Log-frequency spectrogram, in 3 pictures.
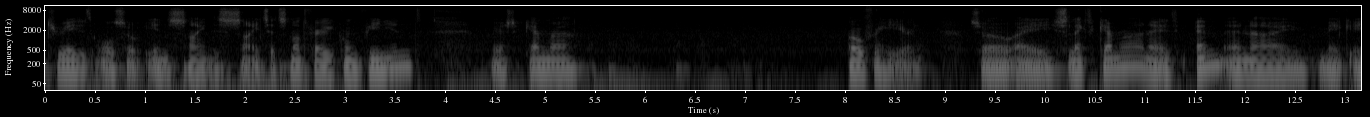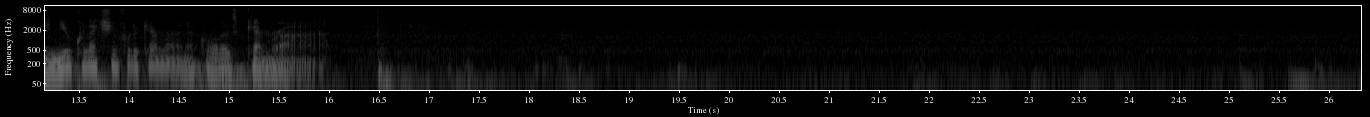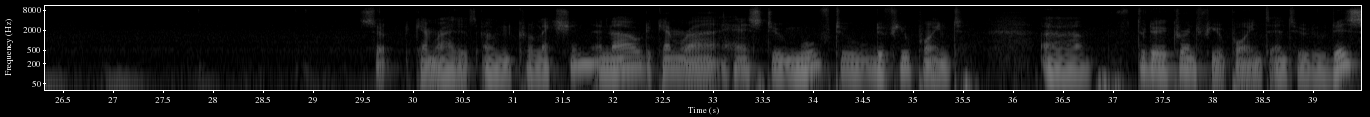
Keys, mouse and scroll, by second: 0.2-1.9 scroll down 52, 1.9 scroll up 1, 2.1-3.7 scroll down 8, 3.7-6.6 scroll up 68, 6.8-7.4 scroll down 11, 8.1 click, 11.0 m, 25.5-26.9 scroll up 15, 27.7 click, 28.7 click, 30.3 click.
